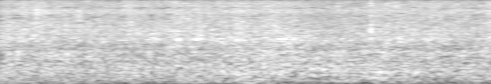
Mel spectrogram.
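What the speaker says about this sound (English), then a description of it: "the sound of the ocean" Ocean waves wash steadily at a remote, empty shoreline. The dense, continuous rushing noise stays even and fairly loud throughout, with no voices.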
